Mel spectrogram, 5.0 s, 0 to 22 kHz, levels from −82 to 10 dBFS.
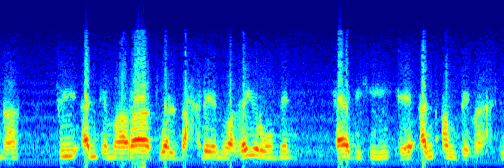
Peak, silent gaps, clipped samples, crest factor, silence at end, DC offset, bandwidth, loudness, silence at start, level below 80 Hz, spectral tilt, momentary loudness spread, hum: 0 dBFS; none; 0.5%; 12 dB; 0 s; under 0.1%; 10.5 kHz; -12 LUFS; 0 s; -54 dBFS; -5 dB/octave; 15 LU; 50 Hz at -55 dBFS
